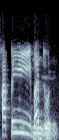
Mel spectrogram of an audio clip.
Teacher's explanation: কফের পরে টান হবে, বার পরে টান হবে না।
